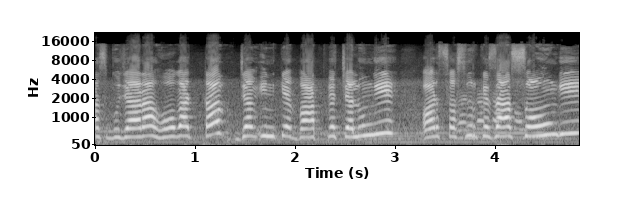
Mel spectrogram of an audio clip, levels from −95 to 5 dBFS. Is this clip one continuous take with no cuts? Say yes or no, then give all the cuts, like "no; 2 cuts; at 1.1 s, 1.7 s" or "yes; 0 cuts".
yes; 0 cuts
